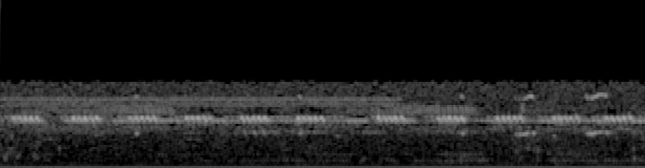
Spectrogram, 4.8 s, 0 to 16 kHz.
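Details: Night chorus of crickets in eastern Botswana wilderness, 02:30 on 21 May 16: rhythmic high-pitched pulses in evenly spaced bursts, several callers overlapping, over a steady low droning hum.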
